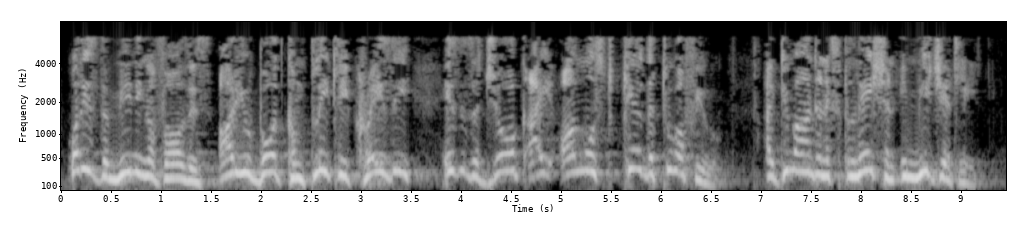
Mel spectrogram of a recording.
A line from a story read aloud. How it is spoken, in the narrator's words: shouted Yoshiko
